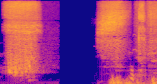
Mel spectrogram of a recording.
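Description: A person imitates a hiss with the tongue tip against the lower front teeth and the tongue slightly arched, as pronunciation practice. There are two long, bright hisses separated by a pause, and the second is rougher with some low voiced noise.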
